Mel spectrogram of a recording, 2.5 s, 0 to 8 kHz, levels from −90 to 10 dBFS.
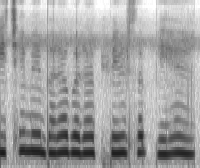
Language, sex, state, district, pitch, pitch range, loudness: Hindi, female, Arunachal Pradesh, Papum Pare, 290 Hz, 285-295 Hz, -11 LUFS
